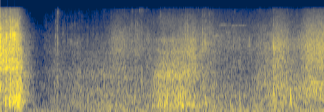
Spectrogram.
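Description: Velcro on a fabric shooting-rest bag's fill flap ripped open in a short, loud tear right at the start, then soft rustling of the fabric as the bag's opening is handled.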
